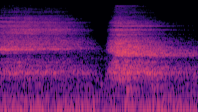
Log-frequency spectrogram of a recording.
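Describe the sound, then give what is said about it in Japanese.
A nervous person takes a deep breath to calm down: a long, steady airy breath that swells noticeably louder partway through and stays breathy to the end, with no talk. “ちょっと待ってもらっていいですかちょっと深呼吸しますね。”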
